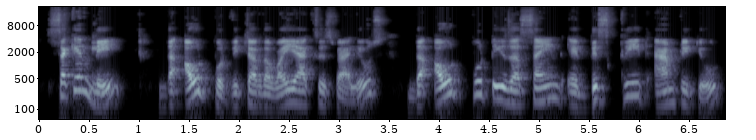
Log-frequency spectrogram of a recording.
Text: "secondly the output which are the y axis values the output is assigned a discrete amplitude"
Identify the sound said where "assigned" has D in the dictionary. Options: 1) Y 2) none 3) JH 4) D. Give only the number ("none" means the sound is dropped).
4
